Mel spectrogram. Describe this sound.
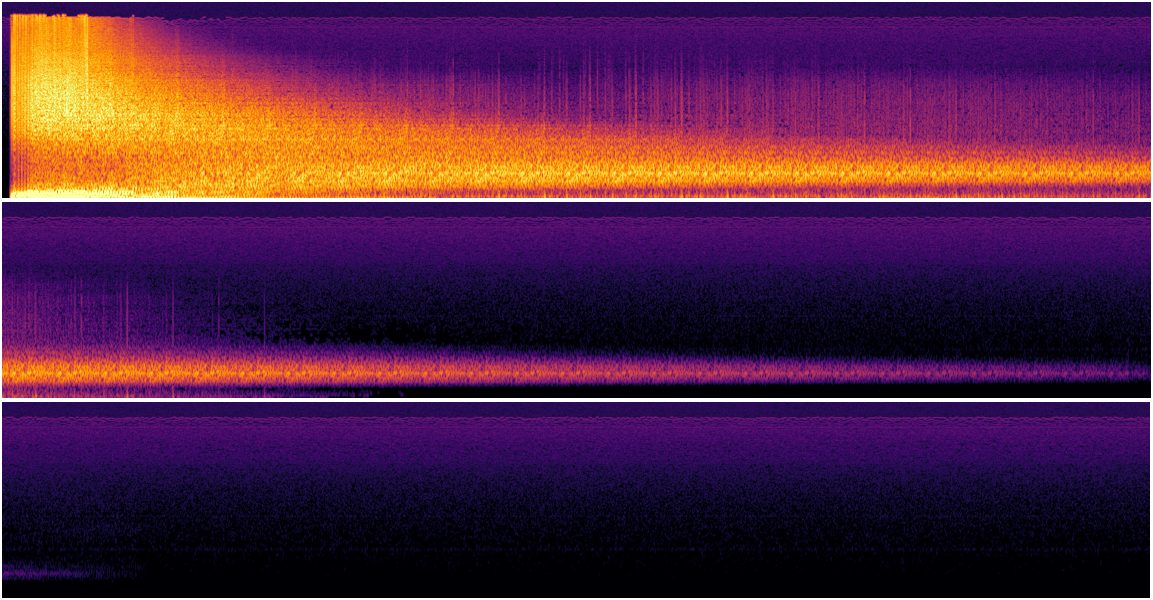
synthetic industrial sounddesign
